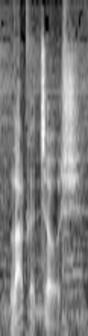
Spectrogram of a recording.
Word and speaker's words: Lakatos: Lakatos, they say in Hungarian, it's spelled L-A-K-A-T-O-S.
